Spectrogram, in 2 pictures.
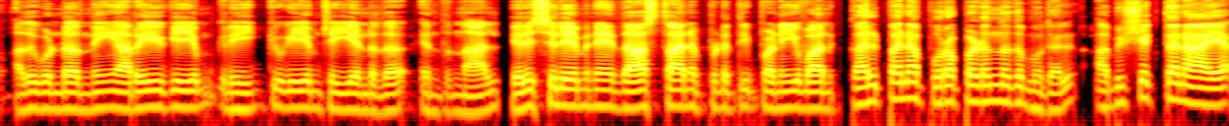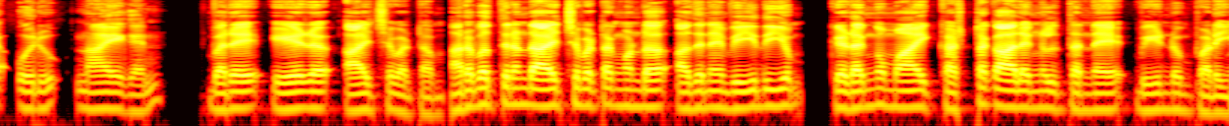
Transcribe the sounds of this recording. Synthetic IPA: ɐðuɣo̞ɳɖɨniːɐrijuɣɐjumɡɾehikʲːuɣɐjumt͡ɕe̞jːe̞ːɳɖɐðɨe̞nd̪ɐnːaːlje̞ɾusɐle̞ːmine̞d̪aːst̪ʰaːnɐpːeɽut̪ːipɐɳijuʋaːnkɐlpɐnɐpurɐpːe̞ɽunːɐðɨmuðɐlɐbʱiɕjɐk̚t̪ɐnaːjɐo̞ɾunaːjɐɣɐn | ʋɐɾe̞eːɻɨaːjt͡ɕːɐbɐʈːɐmɐrubɐt̪ːinɐɳɖɨaːjt͡ɕːɐbɐʈːɐmko̞ɳɖɨʔɐðinɨʋiːd̪ijumkiɽɐŋːumaːjikɐʂʈɐɣaːlɐŋːɐɭt̪ɐnːe̞ʋiːɳɖumpɐɽɐju

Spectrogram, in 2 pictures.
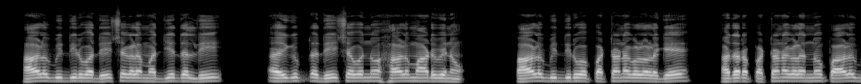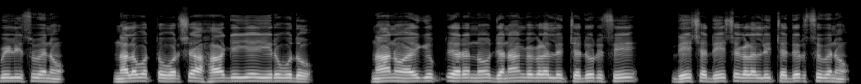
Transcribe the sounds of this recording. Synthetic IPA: ɦaːɭubid̪ːiɾuʋɐd̪ɛːʃɐɡɐɭɐmɐd̪ʱjɐd̪ɐlːi | ɐjɡip̚t̪ɐd̪ɛːʃɐʋɐnːuɦaːɭumaːɽuʋe̞nu | paːɭubid̪ːiɾuʋɐpɐʈːɐɳɐɡɐɭɔɭɐɡe̞ | ɐd̪ɐɾɐpɐʈːɐɳɐɡɐɭɐnːupaːɭubiːɭisuʋe̞nu | nɐlɐʋɐt̪ːuʋɐɾʂɐɦaːɡijeːiɾuʋud̪u | naːnuɐjɡip̚t̪jɐɾɐnːud͡ʒɐnaːŋɡɐɡɐɭɐlːit͡ʃɐd̪uɾisi | d̪ɛːʃɐd̪ɛːʃɐɡɐɭɐlːit͡ʃɐd̪uɾisuʋe̞nu

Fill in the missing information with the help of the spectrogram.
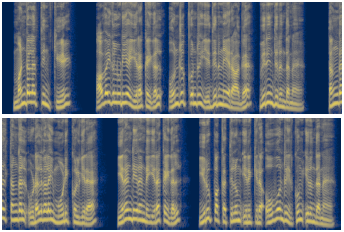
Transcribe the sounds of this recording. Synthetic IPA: mɐɳɖɐɭɐt̪ːɪnkiːɭ | ɐʋɐɪɣɐɭɯɽɐjɐɪɾɐkːɐɪɣɐɭɔndrɯkːɔndrɯɛðɪɾnejɾaːɣɐʋɪɾɪnd̪ɪɾɯnd̪ɐnɐ̰ | t̪ɐŋɡɐɭt̪ɐŋɡɐɭʔʊɽɐlɣɐɭɐɪmuːɽɪkːɔɭɣɪrɐ | ɪɾɐɳɖɪɾɐɳɖɯɪɾɐkːɐɪɣɐɭ | ɪɾɯpːɐkːɐt̪ːɪlɯmʔɪɾɯkːɪrɐʔɔʋːɔndrɪrkɯmɪɾɯnd̪ɐnɐ

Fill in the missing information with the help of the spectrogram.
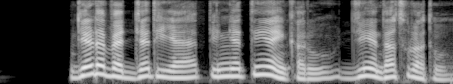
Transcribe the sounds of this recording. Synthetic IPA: d͡ʒɛːɽɛbɛd͡ʒɛt̪ʰɪjɛt̪ɪ̃jãt̪ɪ̃jãĩkɐɾud͡ʒɪ̃ɛ̃d̪ɐsuɾat̪ʰo

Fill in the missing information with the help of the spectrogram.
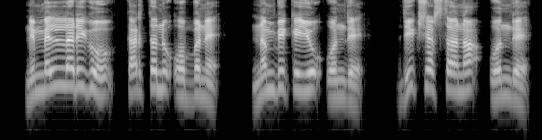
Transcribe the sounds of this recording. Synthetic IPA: nimːɛlːɐɾiɡuːkɐɾt̪ɐnuʔɔbːɐne | nɐmbikejuond̪e̞ | d̪iːkʂɐst̪ʰaːnɐond̪e

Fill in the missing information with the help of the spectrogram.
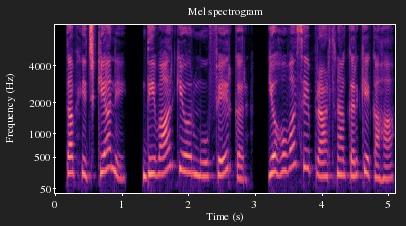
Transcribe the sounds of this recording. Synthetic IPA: t̪ɐbɦɪd͡ʒkijane | d̪iːʋaːɾkiɔːɾmuːfeːɾkɐɾ | jɐɦoːʋasepɾaːɾt̪ʰənakɐɾkekɐɦaː

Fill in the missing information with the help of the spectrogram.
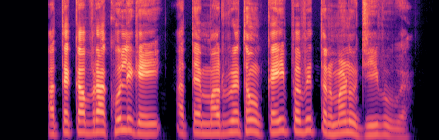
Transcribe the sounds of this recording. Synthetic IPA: ɐt̪ɛkɐbɾakʰʊliɡeiɐt̪ɛmɐɾuɾɛt̪ʰɐũkɐipɐʋɪt̪ɾəmɐɽ̃ũd͡ʒiːʋɦuːɛː

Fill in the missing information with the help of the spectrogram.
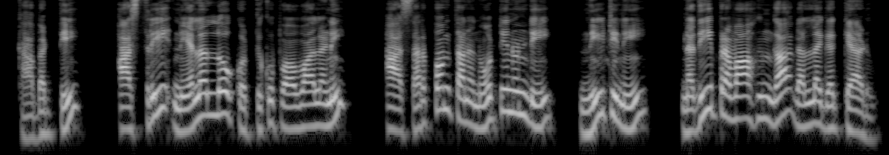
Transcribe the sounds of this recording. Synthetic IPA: ka̰ːbɐʈːi | aːst̪ɾiːnɛːlɐlːo̞ːkoʈːukupɔːʋaːlɐni | aːsɐɾpɐmt̪ɐnɐno̞ːʈinuɳɖi | niːʈini | nɐd̪iːpɾɐʋaːɦɐŋɡaːʋɛɭːɐɡɐkːaːɽu

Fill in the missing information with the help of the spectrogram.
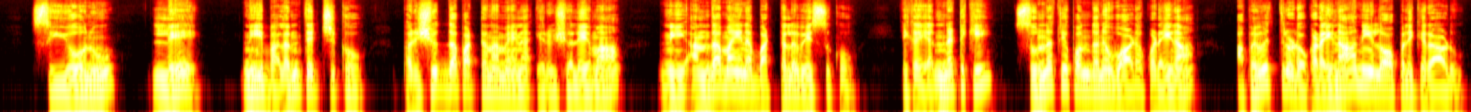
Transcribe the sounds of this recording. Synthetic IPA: sijoːnu | le̞ː | niːbɐlɐmt̪e̞t͡ʃːuko̞ː | pɐɾiʃud̪ʱːɐpɐʈːɐɳɐmɐjnɐʔeɾuʂɐleːmaː | niːʔɐ̰nd̪ɐmɐjnɐbɐʈːɐluʋe̞ːsukoː | ikɐɛnːɐʈiki | sunːɐt̪ipond̪ɐnɐʋaːɽɔkɐɽɐjnaː | ɐpɐʋit̪ɾuɽɔkɐɽɐjnaːniːlɔːpɐlik̬iɾaːɽu

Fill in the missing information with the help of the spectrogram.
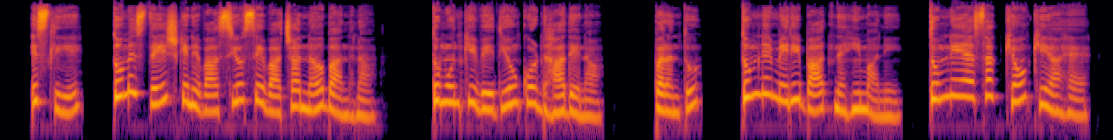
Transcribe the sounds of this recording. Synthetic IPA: ɪslie | t̪ʊmɪsd̪eːʃkenɪʋaːsijõseʋaːt͡ʃanɐbãːnd̪ʱna | t̪ʊmʊnkiʋeːd̪ijõkoɖʱaːd̪eːnaː | pɐɾə̃nt̪u | t̪ʊmnemeːɾibaːt̪nɐɦĩmaːni | t̪ʊmneɛːsakjõːkijaɦɛː

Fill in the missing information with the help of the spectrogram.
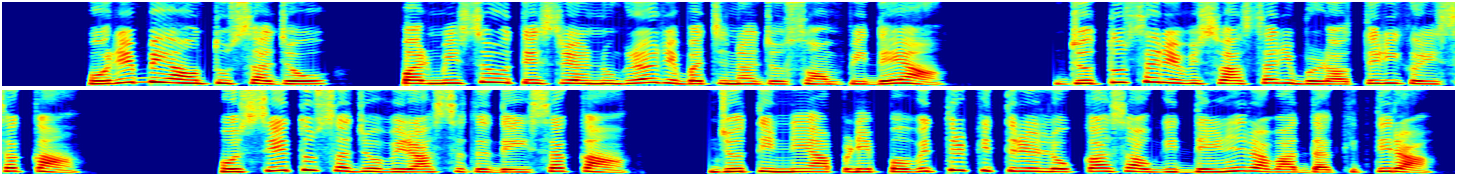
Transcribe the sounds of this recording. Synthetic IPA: ɦoːɾeːbeɦãːũt̪ʊsad͡ʒo | pɐɾmeːsəɾɦoːɾt̪eːsɾeɐnʊɡɾəɦɾebɐt͡ʃnad͡ʒosɔ̃ːmpid̪eːã | d͡ʒot̪ʊsaɾeʋɪswaːsaɾibʱɐɽɔːt̪eɾikɐɾisɐkã | ɦoːɾset̪ʊsad͡ʒoʋɪɾaːsət̪d̪eːisɐkã | d͡ʒot̪ɪnẽaːpɽ̃epɐʋɪt̪ɾəkɪt̪ɾeloːkãsaːʊɡid̪eːɽ̃eɾaʋaːd̪akɪt̪ɪɾaː

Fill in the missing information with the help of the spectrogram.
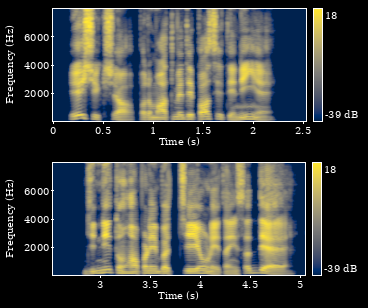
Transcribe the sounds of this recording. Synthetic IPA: ɦeːʃɪkʃapɐɾɐmaːt̪mẽd̪epaːset̪enĩɛ | d͡ʒɪnːit̪ʊɦãɐpɽ̃ebɐtːʃeɦoːɽ̃et̪ãːĩsɐd̪jaɛː

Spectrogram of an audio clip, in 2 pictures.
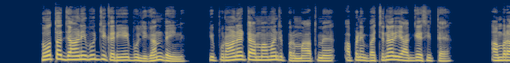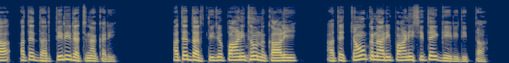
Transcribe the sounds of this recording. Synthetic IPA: soːt̪ad͡ʒaːɽ̃ibʊd͡ʒikɐɾieːbʱʊliɡãːnd̪ɛɦɪn | kipʊɾaːɽ̃ɛʈɛːmãmɐ̃nd͡ʒpɐɾəmaːt̪mɛ̃ɐpɽ̃ebɐt͡ʃnaɾiaːɡjasɪt̪ɛ | ɐmɾaɐt̪ɛd̪ʱɐɾt̪iɾiɾɐt͡ʃnakɐɾi | ɐt̪ɛd̪ʱɐɾt̪id͡ʒopaːɽ̃it̪ʰɐũnɐkaːɭi | ɐt̪ɛt͡ʃɔ̃ːũkɐnaːɾipaːɽ̃isɪt̪̬ɛiɡʱeːɾid̪ɪt̪ːaː

